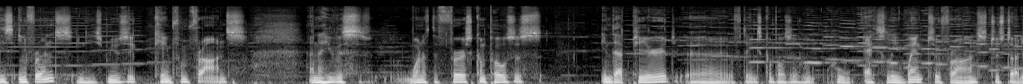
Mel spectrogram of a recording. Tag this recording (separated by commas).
Music, Musical instrument, fiddle, Speech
